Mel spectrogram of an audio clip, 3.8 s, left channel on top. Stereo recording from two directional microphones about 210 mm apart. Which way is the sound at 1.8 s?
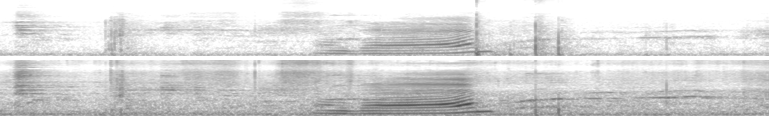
5° left (ahead or behind).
